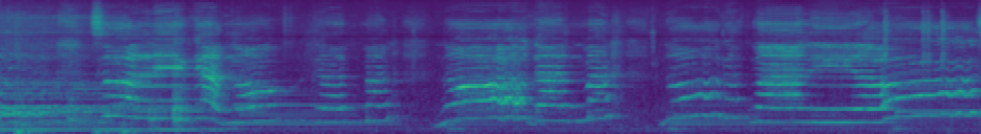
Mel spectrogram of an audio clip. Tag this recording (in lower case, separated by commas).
music, singing, inside a large room or hall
